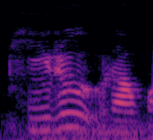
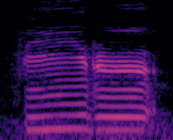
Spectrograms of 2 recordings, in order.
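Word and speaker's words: ビール: 중간에 장음이 들어가는데요. 장음이 없이 비루라고 하면요, 빌딩이라는 뜻의 단어가 됩니다. 비루 그렇기 때문에 꼭 맥주를 얘기할 비루 때는 중간에 장음으로 길게 늘려서 발음을 해주셔야 되는데요. 같이 연습해 볼게요. 비르, 비루 비르.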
